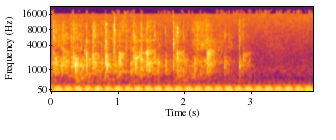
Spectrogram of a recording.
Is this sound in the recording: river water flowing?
no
